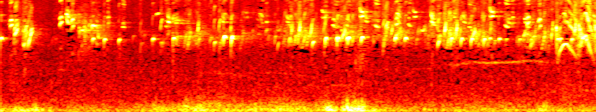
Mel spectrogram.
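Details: Goldfinch song: rapid high twittering with bright repeated tinkling notes, a sustained thin whistle near the end, and low rumbling background noise.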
